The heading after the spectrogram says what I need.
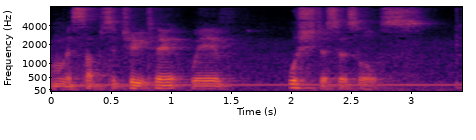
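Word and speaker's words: Worcestershire: So I'm going to substitute it with worstasa sauce. Worster Worersha. That's how you say it. Or Warchester.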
